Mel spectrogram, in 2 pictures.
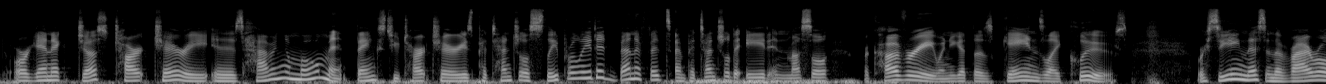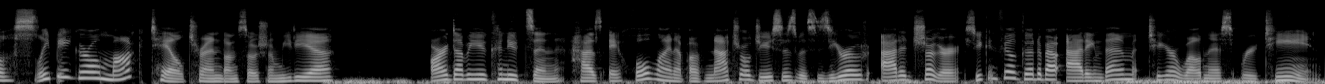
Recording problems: low rumble; faint; until 11 s and from 17 s on; 20 dB below the speech

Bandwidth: 14 kHz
